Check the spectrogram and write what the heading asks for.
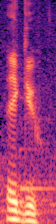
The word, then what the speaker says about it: aigu: And the first one is accent aigu. And now we're going to see about accent aigu. Generally, we should pronounce this word like accent aigu.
